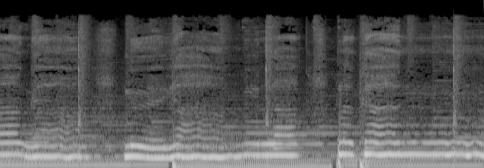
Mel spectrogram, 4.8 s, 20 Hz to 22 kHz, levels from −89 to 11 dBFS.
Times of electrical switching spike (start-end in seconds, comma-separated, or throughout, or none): none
